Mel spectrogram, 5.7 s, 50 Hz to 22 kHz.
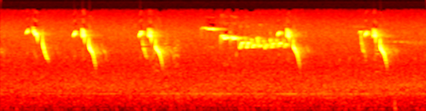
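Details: A Marsh Tit in Limousin on 8 February 2012, in winter during a cold wave from Russia, gives thin, high, sharply down-slurred notes about once a second, with a brief buzzy chatter midway, over faint background noise.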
